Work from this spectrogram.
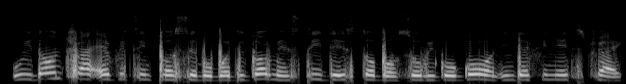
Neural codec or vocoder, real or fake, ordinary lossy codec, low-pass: none; real; none; none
